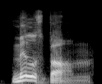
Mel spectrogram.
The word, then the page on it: Mills bomb: British English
